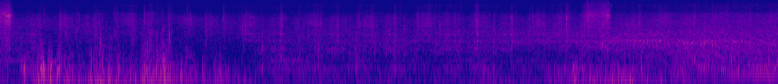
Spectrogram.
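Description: Running footsteps patter on pavement close by.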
